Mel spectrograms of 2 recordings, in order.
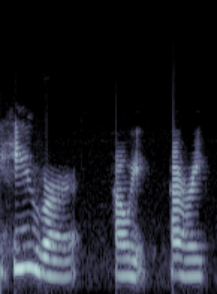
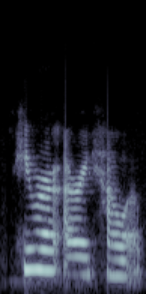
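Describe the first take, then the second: First: Hiro Ari- broken off mid-name, tongue tripping; stumbling name. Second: Hiro Arikawa, said carefully as hee-roh ah-ree-kah-wah; careful try at the author's name Hiro Arikawa; corrected name. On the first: Vlogger tripping over the author's name, halting. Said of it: "oh my goodness". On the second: Vlogger checking the author's name, careful pronunciation. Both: Real, not acted.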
